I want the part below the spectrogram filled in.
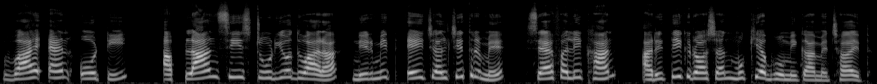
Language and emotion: Maithili, neutral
